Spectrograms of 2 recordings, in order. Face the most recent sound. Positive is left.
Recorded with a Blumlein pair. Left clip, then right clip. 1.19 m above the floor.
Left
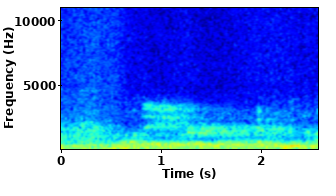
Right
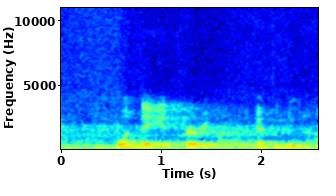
turn(degrees=0)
